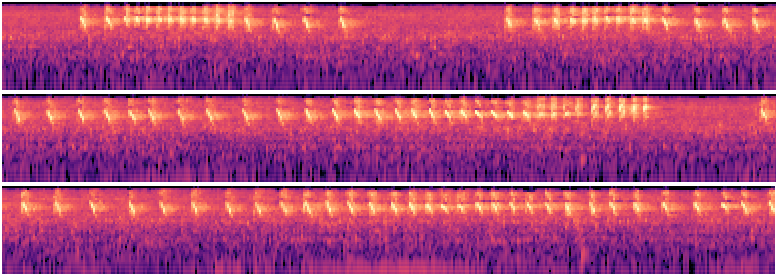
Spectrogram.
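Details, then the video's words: Long, fierce 'tembakan' song of a blue-winged leafbird. Rapid high buzzy trills run in long phrases of several seconds, broken by short pauses around two and seven seconds, over faint hiss. "Tembakan Ngeri Cucak Kinoi (Pedes Panjang)"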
